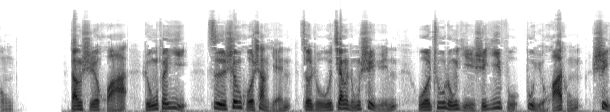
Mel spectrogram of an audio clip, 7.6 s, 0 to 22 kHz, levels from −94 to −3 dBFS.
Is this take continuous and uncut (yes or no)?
no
